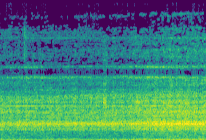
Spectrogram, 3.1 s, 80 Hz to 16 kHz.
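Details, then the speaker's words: Model locomotive reversing through Kato turnouts treated with No-Ox-ID A Special onto yard track 1: quiet steady motor whine, no dropouts; running smoothly without losing power. "No cutting out, no problem."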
